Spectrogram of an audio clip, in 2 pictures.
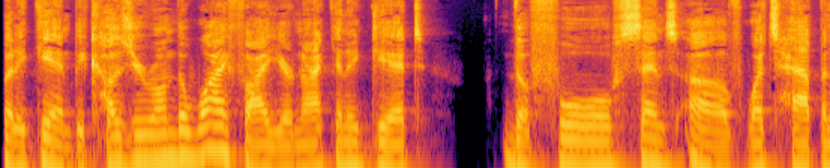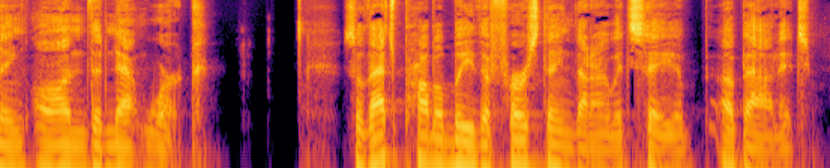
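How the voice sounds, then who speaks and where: A man giving a casual, unscripted product review as a host, explaining things with halting self-corrections. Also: on the low side, a little mellow. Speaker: tech reviewer and podcast host on a live stream.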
